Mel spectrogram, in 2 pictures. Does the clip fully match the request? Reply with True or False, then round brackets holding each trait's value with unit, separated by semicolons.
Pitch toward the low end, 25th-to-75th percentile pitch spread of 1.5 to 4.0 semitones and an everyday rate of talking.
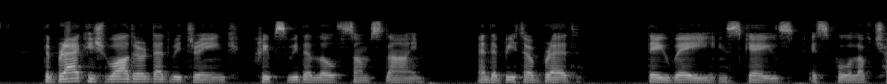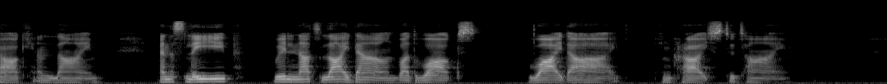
False (105 Hz; 2.4 semitones; 130 wpm)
